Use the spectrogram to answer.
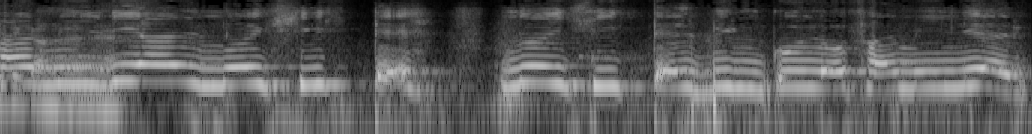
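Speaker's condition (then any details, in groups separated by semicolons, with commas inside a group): Cerebral palsy; speaks with difficulty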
